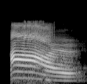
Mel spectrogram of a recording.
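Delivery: "R" (hour) with no H, long falling vowel; silent H. Shown as a demonstration. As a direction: drop the H and stretch "R". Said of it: "You have to pronounce it as R".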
